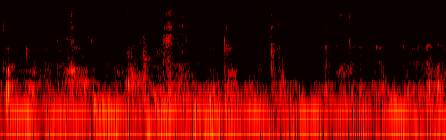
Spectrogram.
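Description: Faint biting and chewing of a soggy chili cheeseburger, with soft irregular wet mouth clicks over a low steady hum.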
